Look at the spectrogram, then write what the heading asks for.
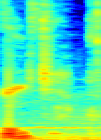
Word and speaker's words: Voltaic: Interestingly, in the Exile theme song, when it recites the ages you visit, Voltaic is not pronounced as Voltaic, but Voltic.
